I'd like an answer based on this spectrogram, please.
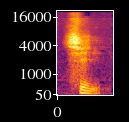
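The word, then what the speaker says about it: qi: in a mandarin form Chi so um there a canones pronunciation and also the Mandarin part of it but for me I prefer the mandrin part of it and as what the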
